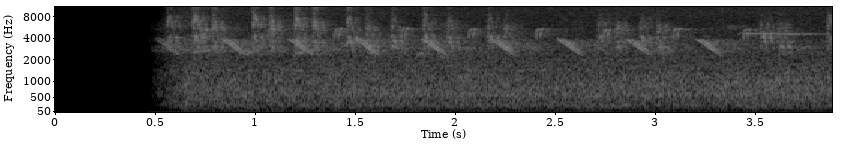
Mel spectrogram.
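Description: A Brahminy myna gives quick, high, downslurred chirps, about three a second, over a steady hiss of background noise.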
